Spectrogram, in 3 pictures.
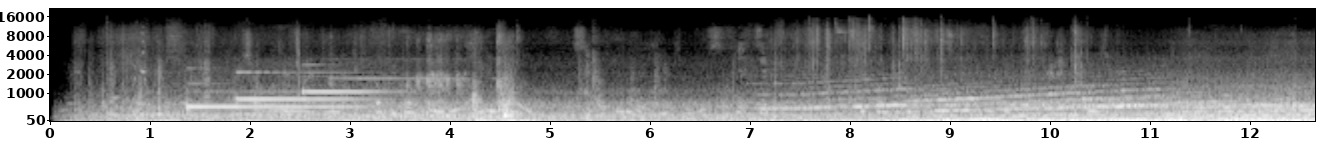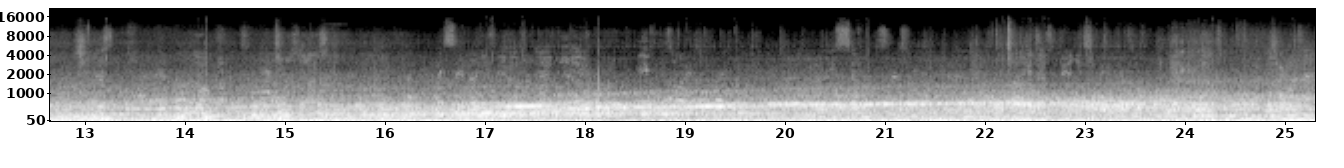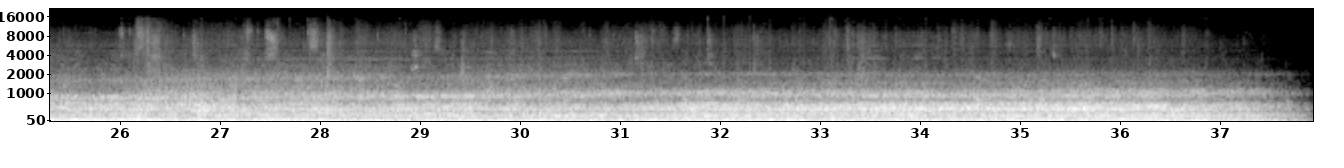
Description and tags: Vancouver sky train
fx, sound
